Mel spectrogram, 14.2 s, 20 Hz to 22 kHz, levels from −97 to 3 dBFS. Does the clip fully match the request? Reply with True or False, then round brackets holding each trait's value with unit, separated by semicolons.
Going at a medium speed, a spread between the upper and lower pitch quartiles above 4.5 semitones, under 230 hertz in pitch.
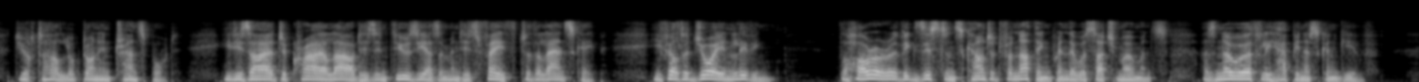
False (180 wpm; 3.5 semitones; 140 Hz)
